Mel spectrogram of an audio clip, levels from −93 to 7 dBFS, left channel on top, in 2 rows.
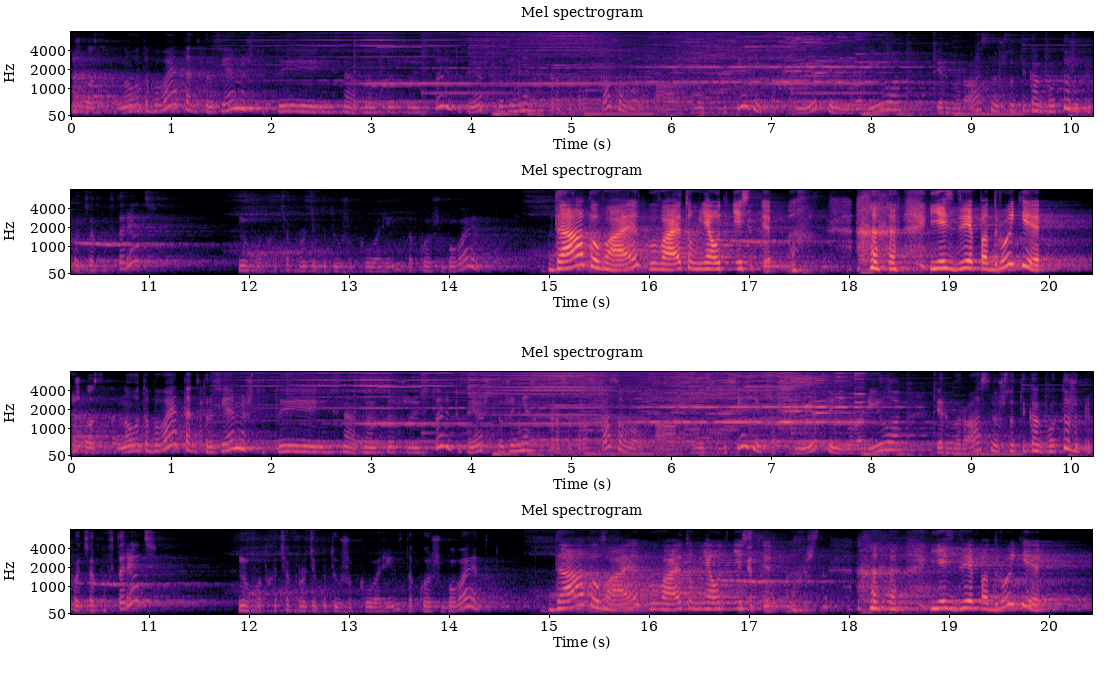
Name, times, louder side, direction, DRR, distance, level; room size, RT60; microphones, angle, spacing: voice 1, 0.0-11.1 11.9-14.3 14.9-15.0 15.4-15.9 16.9-18.3, right 3 dB, 40° right, 10 dB, 0.4 m, -38 dB
sound 1, 1.4-7.9, right 7 dB, 80° right, 1.0 m, -39 dB
sound 2, 2.8-10.2, right 1 dB, ahead, 0.6 m, -51 dB
Breathing, 10.2-10.7 11.7-12.7 13.2-13.6 14.7-15.7 16.6-17.4 18.1-18.8, equal, 45° left, 3.1 m, -48 dB
voice 2, 15.0-17.5 17.8-19.9, left 7 dB, 75° left, 16 dB, 0.3 m, -24 dB
16.5 x 9.3 x 4.7 m, 2.8 s
head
